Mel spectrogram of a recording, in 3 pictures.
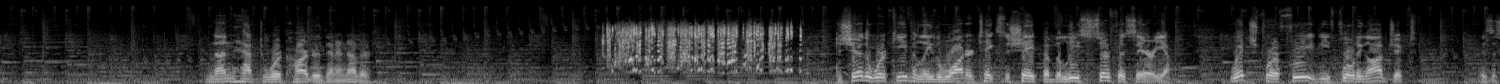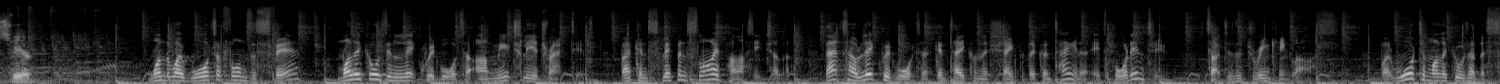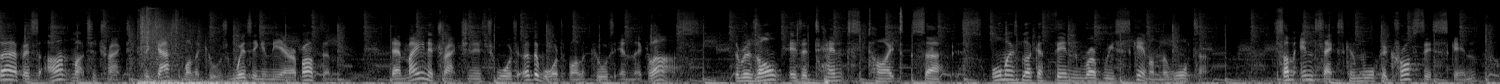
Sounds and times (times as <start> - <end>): Music: 0.0 - 45.0
Speech: 2.0 - 3.8, 8.4 - 14.2, 14.8 - 15.4, 16.5 - 42.2, 42.8 - 44.8.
